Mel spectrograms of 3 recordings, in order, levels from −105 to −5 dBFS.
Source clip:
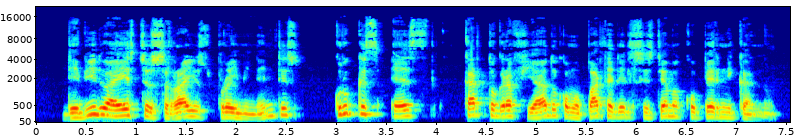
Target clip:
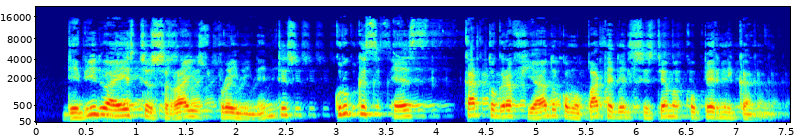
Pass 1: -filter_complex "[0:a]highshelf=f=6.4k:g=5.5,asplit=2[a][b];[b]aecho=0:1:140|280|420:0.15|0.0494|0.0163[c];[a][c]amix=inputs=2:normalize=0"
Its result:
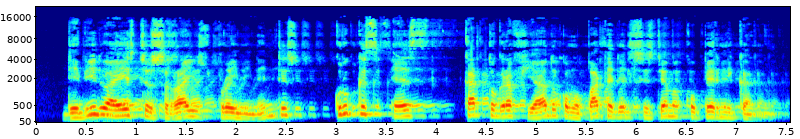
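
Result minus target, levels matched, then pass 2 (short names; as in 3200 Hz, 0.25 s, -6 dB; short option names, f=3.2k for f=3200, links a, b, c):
8000 Hz band +3.0 dB
-filter_complex "[0:a]asplit=2[a][b];[b]aecho=0:1:140|280|420:0.15|0.0494|0.0163[c];[a][c]amix=inputs=2:normalize=0"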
